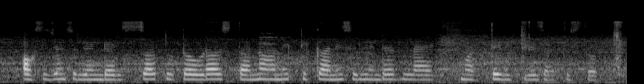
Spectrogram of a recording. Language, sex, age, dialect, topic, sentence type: Marathi, male, 18-24, Standard Marathi, banking, statement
